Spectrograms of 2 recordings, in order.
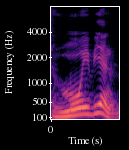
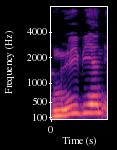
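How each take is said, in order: First: Said in the usual way. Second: "muy" said with a fronted ü, as "müy"; stressed "muy" with an ü vowel; mispronounced muy. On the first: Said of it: "it's muy bien. Very simple". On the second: Shown as a demonstration. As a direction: wrongly say "muy" like "müy bien". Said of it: "It's not muy bien".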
